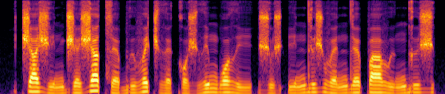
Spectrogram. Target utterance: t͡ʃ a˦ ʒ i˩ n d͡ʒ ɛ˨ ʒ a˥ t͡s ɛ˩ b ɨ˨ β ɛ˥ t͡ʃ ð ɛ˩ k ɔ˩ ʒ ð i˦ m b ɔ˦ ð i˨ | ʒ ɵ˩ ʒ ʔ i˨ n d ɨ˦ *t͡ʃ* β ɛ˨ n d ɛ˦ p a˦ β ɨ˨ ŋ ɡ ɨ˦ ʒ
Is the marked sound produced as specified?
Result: no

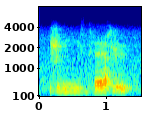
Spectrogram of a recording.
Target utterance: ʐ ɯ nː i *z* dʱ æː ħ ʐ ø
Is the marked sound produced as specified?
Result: yes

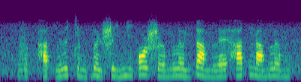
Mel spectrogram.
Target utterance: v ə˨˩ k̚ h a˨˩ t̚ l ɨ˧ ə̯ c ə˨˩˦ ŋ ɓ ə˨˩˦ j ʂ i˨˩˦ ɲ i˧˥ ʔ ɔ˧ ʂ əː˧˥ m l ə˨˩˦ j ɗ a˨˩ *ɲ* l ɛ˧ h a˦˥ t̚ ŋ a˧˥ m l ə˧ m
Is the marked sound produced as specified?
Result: no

